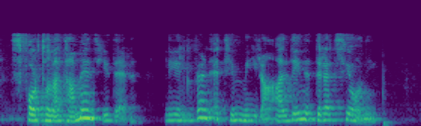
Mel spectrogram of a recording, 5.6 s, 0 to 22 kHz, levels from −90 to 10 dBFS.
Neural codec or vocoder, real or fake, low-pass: vocoder, 44.1 kHz, 128 mel bands every 256 samples, BigVGAN v2; fake; 7.2 kHz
